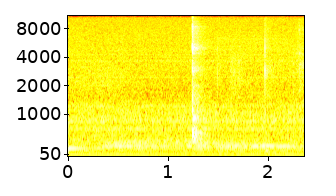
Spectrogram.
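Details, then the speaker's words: Porsche Design coffee maker built by Siemens switched on: lamp lights and brew-timer relay clicks faintly about half a second apart in near silence, no hiss or gurgle, no steam or coffee; failed heating element. "Когда я включаю, все кажется нормальным Лампа включается, и вы слышите щелчки реле времени заваривания"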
